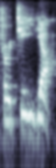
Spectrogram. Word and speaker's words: tortilla: instance and they'd say tortilla and we'd all laugh because you know it's not tortilla but they would pronounce it phonetically so it's anytime you see a Double L it's a y tortilla okay I think I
